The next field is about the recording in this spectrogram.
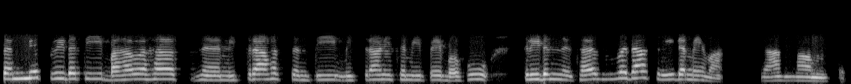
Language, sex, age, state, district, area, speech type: Sanskrit, female, 60+, Karnataka, Hassan, rural, conversation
